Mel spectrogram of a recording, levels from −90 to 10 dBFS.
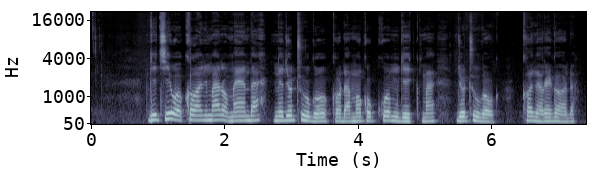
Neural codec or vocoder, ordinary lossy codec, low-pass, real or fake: none; none; none; real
